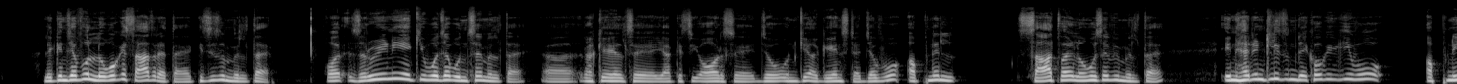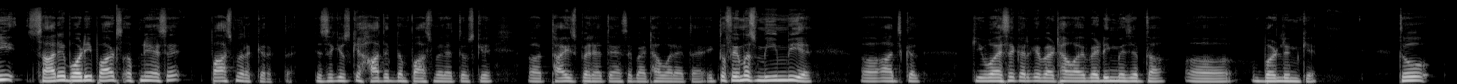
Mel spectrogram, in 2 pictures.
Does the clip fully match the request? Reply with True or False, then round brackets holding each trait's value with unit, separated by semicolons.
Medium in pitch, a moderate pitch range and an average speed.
False (160 Hz; 4.7 semitones; 205 wpm)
